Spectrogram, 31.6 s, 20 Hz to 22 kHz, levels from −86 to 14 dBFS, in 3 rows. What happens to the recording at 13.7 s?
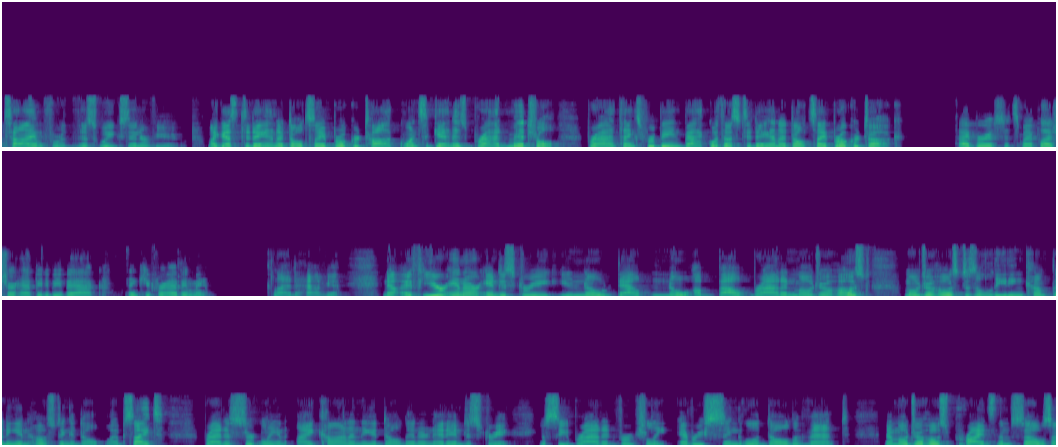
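Nothing goes wrong at 13.7 s; the speech carries on intact through the Bluetooth mSBC headset codec, band-limited to about 7.7 kHz.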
